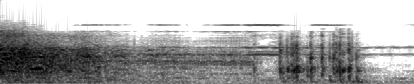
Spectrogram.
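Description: A telephone bell rings in a quick burst of rapid, rattling pulses, preceded by a fading metallic wash of sound at the start.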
